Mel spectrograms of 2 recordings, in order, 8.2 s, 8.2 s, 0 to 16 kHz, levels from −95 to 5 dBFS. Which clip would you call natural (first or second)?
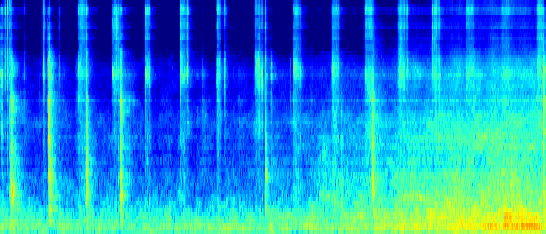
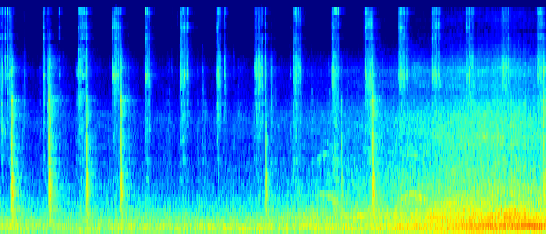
second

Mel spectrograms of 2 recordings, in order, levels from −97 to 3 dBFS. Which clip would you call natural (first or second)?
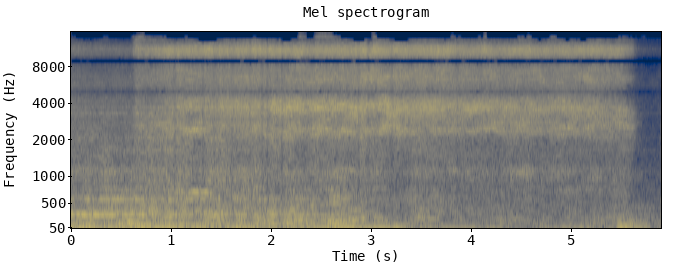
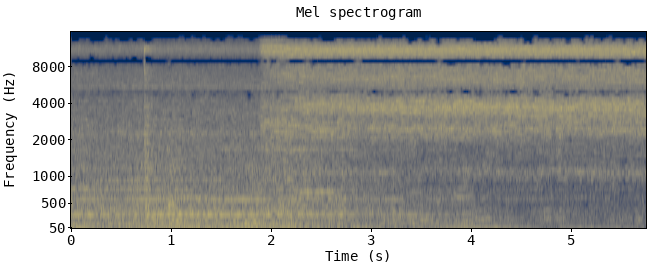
second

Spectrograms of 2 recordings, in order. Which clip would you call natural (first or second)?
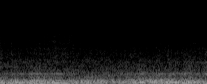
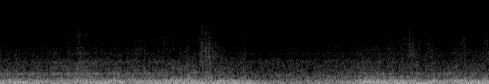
second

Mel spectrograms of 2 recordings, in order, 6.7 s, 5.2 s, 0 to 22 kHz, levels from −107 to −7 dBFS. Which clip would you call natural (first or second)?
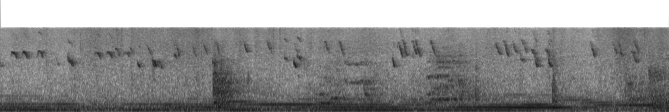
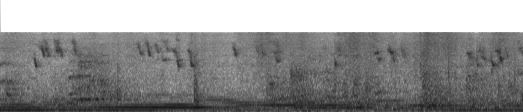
first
